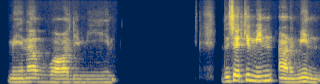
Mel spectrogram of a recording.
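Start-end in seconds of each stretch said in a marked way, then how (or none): 0.1-1.7 slow, low recitation on a level tone; measured, drawn-out model recitation; Quran recitation. Shown as a demonstration. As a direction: recite low with long held vowels. Recites the verse being taught.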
